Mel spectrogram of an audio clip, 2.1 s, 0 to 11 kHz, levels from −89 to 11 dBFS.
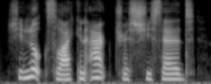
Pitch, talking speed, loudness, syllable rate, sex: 225 Hz, 200 wpm, -18 LUFS, 4.5 syllables/s, female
